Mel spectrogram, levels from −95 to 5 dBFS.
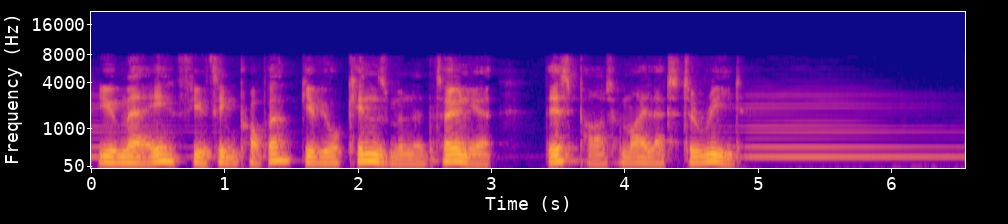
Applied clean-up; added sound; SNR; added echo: neural mask model RNNoise.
